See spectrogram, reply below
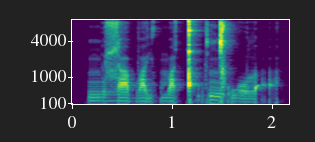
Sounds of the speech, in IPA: ɲ ʏ ɮ a b a j ṵ m a ǃʰ ṵ ŋ͡ǀ o̰ w o l a̰

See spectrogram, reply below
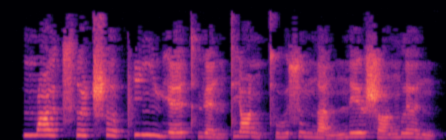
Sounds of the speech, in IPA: m ɑ˥ ʊ̯ t͡sʰ ɹ̩˥ ʈ͡ʂʰ ɤ˥˩ pʰ i˥ ŋ m j ɛ˧˥ t̪ʰ ɥ ɛ̰˨˩ n t̪ j ɑ˥˩ ŋ kʰ u˧˥ s u˧ n̪ a̰˨˩ n n̪ e˥ ɪ̯ ʂ ɑ˧˥ ŋ l ə˥˩ n

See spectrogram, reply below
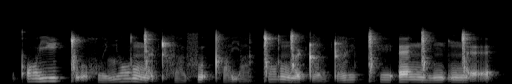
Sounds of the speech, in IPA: kʼ ɔ̤˦ j i˦ ǀ ṵ˨ χʷ ɛ̤˨ ʎ ɔ̤˦ ŋ͡ǀ ɛ̰˨ ʈ s a̤˨ sʷ ɛ˦ ʔ cʰ a̤˨ j a̤˨ ǀ ɔ̤˦ ŋ͡ǀ ɯ˨ ʈ v a̤˨ ʈ v e̤˦ ǀʰ e̤˦ ʔ ɛ˦ ŋ͡ǀ e̤˦ ɲ ṵ˦ ŋ͡ǀ ɛ̰˦

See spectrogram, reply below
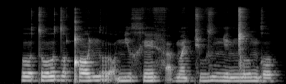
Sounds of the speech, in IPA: o t o d ɔ ǃ ɔ ɲ r ɔ̰ mʲ u x ẽ h a̰ b ã c ṳ z ɲ e ŋ͡ǀ u ŋ ɡ o

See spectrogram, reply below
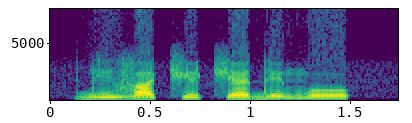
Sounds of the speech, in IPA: d ĩ˦ v a˦ t͡ʃ ɪ˦˨ t͡ʃ ɛ˦ d e˨ m o˦

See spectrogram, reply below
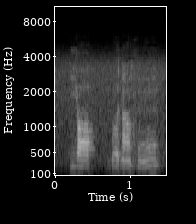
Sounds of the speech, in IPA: j ɒ˧ | ɠ ʊ˩˧ ɗ ɑ̃˩˧ xʷ ũː˩˧

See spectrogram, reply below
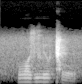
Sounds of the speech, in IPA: lˠ ʏ˦ z lʲ o˦ ǁ o˨

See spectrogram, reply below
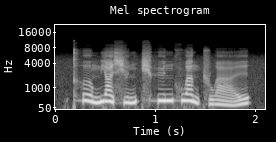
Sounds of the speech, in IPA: kʰ ɤ˥˧ m j ä˥˩ ɕ y˧˥ n t͡ɕʰ y˥ n x w a˥˩ n ʈ͡ʂ w a˨˩˦ ɪ̯

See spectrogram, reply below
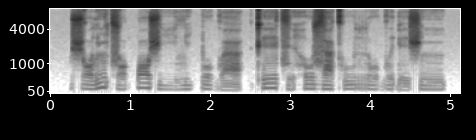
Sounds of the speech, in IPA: ʃ ɔ˨ l ĩ˦ t͡s ɔ˨ k͡p ɔ˦ ʃ iː˨ l i˨ k͡p o˦˨ ɡʷ a˨ | kʼ eː˦ t͡s ɪ˨ h o˦ z a˦˨ kʼ u˦ r o˦˨ ɡʷ ɪ˦ ɗ e˨ ʃ ĩ˦

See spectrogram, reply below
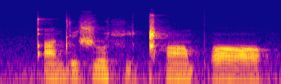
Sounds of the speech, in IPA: qʼ ã d y ʑ u fʲ u ǁʰ ɔ̃ pʼ ɔ

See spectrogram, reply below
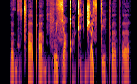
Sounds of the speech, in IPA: ə˩˧ ɡ ṳ˩˧ t͡sʼ a˨˩ pʼ a˩˧ b i̤˨˩ f ɯ˩˧ sʲ a˩˧ qʼ ə̤˨˩ kʼ i̤˨˩ d͡ʒ a˩˧ sʲ t i˩˧ pʼ ɜ˨˩ pʼ ɜ˩˧

